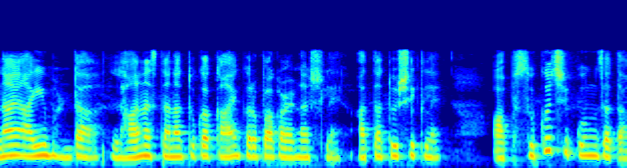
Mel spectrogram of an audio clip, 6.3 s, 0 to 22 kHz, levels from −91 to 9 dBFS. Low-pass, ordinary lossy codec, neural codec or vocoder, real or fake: 7.2 kHz; none; none; real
